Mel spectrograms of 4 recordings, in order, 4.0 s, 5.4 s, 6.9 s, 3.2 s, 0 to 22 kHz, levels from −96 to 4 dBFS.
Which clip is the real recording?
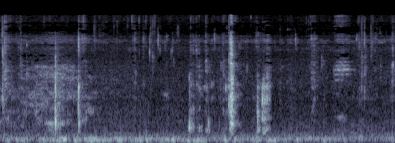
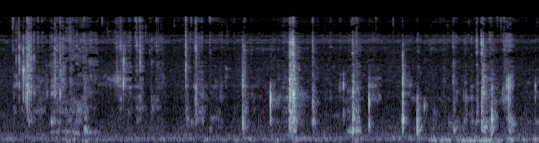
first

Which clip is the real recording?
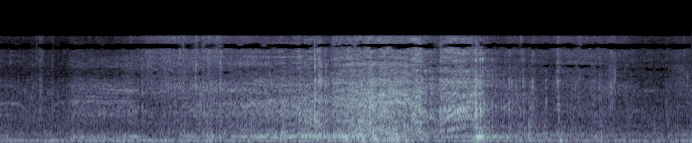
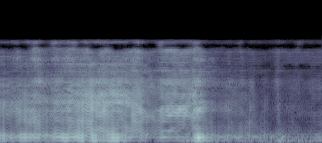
first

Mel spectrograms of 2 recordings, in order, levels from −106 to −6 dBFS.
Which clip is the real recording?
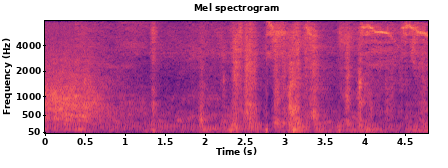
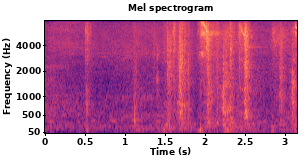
second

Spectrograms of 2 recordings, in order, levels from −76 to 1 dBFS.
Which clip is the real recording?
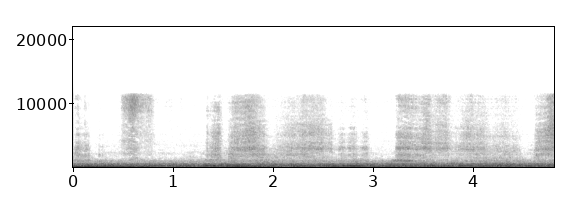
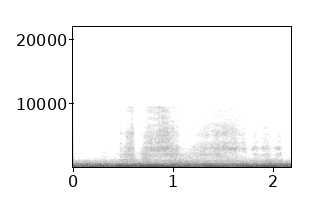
second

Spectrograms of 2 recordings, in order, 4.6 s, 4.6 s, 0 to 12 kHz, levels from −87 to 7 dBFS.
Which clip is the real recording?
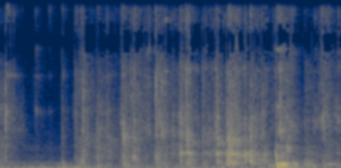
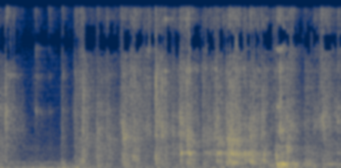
first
